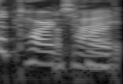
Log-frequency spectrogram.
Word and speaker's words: apartheid: I know that we're not going to get into a lot of them today, but I did start reading this medical apartheid book. Am I even pronouncing that right? I'm, like, terrible at pronouncing things. – I think it's apartheid. – Apartheid, see? – I think you, it's a hard T.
